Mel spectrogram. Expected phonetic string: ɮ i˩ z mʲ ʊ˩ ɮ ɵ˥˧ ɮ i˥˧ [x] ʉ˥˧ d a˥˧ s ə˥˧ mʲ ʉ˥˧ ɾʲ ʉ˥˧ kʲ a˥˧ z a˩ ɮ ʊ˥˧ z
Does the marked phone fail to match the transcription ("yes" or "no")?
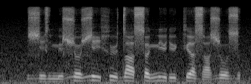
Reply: no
